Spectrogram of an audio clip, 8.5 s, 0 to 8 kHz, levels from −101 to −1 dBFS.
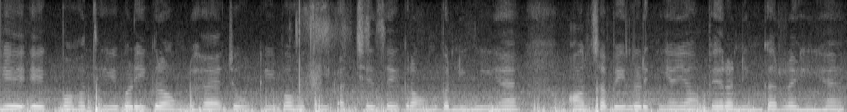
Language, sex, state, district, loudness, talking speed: Hindi, female, Punjab, Pathankot, -20 LUFS, 175 wpm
